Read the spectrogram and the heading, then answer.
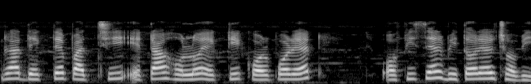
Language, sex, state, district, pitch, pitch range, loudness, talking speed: Bengali, female, Assam, Hailakandi, 250 Hz, 225-265 Hz, -16 LUFS, 110 wpm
